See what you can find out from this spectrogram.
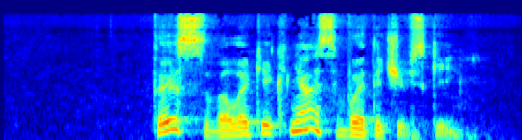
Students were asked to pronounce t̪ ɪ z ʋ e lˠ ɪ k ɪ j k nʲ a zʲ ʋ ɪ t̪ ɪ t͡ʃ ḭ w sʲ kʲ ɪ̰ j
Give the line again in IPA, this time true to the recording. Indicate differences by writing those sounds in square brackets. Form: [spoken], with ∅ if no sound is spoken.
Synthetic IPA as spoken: t̪ ɪ [s] ʋ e lˠ ɪ k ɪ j k nʲ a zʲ ʋ ɪ t̪ ɪ t͡ʃ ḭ w sʲ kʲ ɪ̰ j

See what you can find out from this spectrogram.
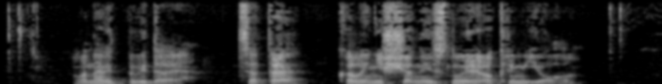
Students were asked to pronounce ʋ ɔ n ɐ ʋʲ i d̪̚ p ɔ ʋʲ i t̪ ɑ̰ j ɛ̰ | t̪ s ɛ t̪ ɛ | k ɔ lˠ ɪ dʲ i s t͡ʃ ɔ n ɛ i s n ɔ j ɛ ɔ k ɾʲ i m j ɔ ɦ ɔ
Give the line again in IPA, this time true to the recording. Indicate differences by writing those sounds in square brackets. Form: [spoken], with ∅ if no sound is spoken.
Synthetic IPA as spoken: ʋ ɔ n [ɑ] ʋʲ i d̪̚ p ɔ ʋʲ i [d̪] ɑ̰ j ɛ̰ | t̪ s ɛ t̪ ɛ | k ɔ lˠ ɪ [nʲ] i [ʃ] t͡ʃ ɔ n ɛ i s n [u] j ɛ ɔ k ɾʲ i m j ɔ ɦ ɔ

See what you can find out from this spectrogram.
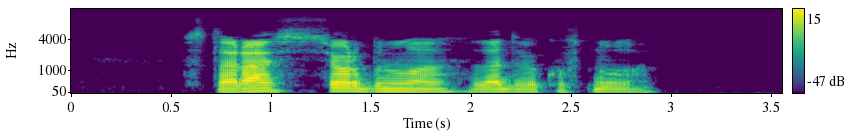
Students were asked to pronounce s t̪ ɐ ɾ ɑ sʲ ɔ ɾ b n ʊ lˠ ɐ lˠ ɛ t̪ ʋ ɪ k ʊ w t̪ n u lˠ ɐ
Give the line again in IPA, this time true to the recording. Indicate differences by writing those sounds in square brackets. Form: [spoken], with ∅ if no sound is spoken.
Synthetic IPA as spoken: s t̪ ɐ ɾ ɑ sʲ ɔ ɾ b n ʊ lˠ ɐ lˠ ɛ [d̪] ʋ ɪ k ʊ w t̪ n u lˠ ɐ

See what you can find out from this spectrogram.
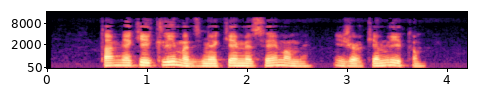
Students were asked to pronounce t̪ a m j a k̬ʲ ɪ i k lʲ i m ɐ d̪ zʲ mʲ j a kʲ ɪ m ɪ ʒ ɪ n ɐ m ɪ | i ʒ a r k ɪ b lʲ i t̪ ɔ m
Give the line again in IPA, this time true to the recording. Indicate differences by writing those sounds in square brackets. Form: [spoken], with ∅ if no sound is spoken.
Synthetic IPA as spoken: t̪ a m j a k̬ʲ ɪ [j] k lʲ i m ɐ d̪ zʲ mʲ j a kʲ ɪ m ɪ [z] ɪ [m] ɐ m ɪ | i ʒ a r k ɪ [m] lʲ i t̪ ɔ m

